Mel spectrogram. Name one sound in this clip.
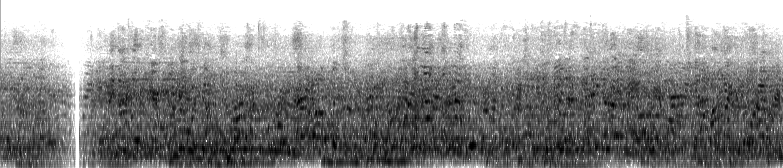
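Young women chatter nearby in a large echoing hall.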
